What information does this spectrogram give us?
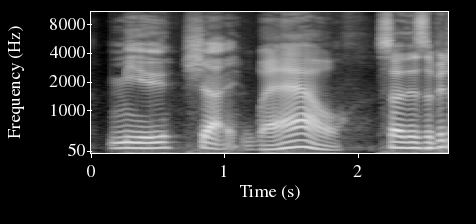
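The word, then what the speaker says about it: Muchea: And in this, they've got Moochia, apparently, according to Kane. Now, as you can see by this little breakdown, it is pronounced Mew-shay.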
